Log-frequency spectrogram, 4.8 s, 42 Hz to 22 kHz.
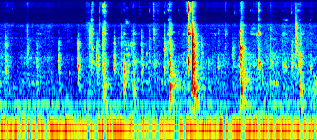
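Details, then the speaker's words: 2005 Yamaha TTR 90 with no kickstart. The one-way sprag starter clutch is turned by hand and gives uneven light ticking, slipping and only sometimes grabbing. "yeah it's looking like it's the one way it's not grabbing the definitely not grabbing it you grabs sometimes that's what people said is sometimes it'll grab it sometimes it won't"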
